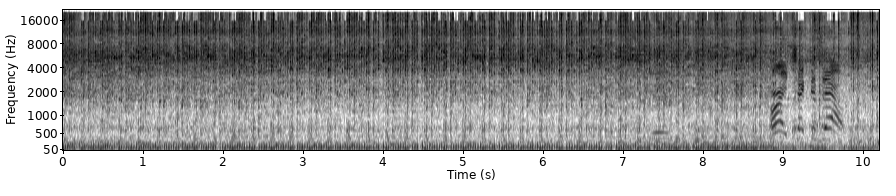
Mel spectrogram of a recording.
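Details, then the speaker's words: First start of a 5-liter V8 swapped into an MG in place of the 1.8-liter, after adding fuel: loud and throaty but lumpy and uneven, wavering as if about to die. Rough untuned idle; owner suspects timing or running out of fuel. "the engine runs the engine runs it's a v8 and mg and it sounds just throaty and awesome so much better than the little 1.8 liter that was in there"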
